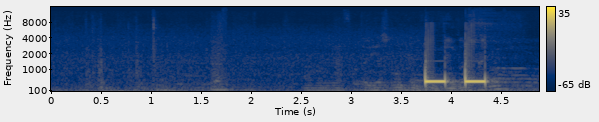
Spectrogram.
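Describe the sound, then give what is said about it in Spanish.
Two short, loud electronic beeps in quick succession near the end as a WhatsApp call drops and automatically reconnects, following a stretch of faint background noise and muffled voices. “Este, ese es típico, típico como corte que se restablece automáticamente por una llamada WhatsApp, ¿ah?”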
